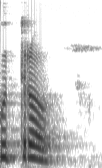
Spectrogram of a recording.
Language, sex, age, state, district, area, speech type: Goan Konkani, female, 18-30, Goa, Canacona, rural, read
